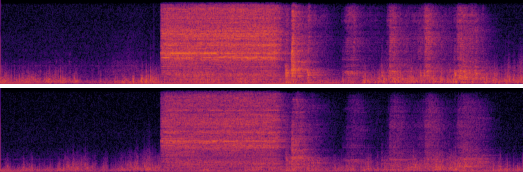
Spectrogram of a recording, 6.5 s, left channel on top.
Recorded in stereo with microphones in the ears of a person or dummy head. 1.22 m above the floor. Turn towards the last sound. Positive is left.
turn(degrees=50)  # may be behind; listen again after turning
